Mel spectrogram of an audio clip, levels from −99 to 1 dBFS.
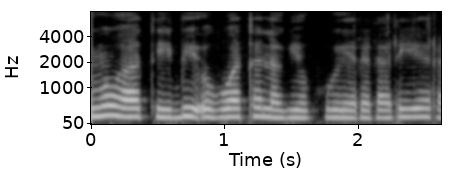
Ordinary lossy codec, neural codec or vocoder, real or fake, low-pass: none; codec, 16 kHz, 8 kbps, FreqCodec, smaller model; fake; none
